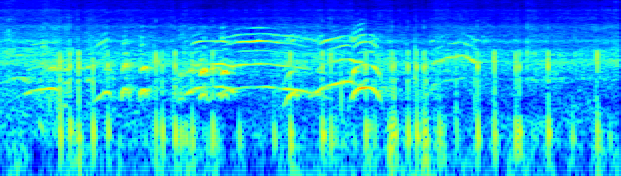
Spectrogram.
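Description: A young woman screams and laughs with excitement.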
